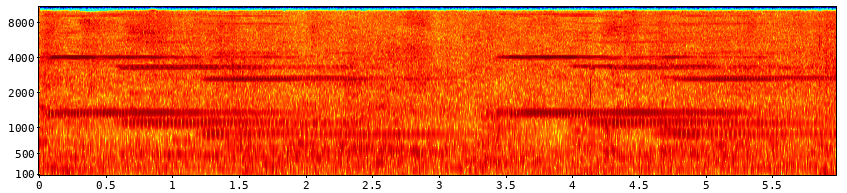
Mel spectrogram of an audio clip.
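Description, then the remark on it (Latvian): A steady electric bell rings continuously for several seconds, a bright sustained tone over low murmuring and shuffling, the call to a parliamentary vote on granting urgency to a bill amending the value added tax law. “Lūdzu, zvanu.”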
